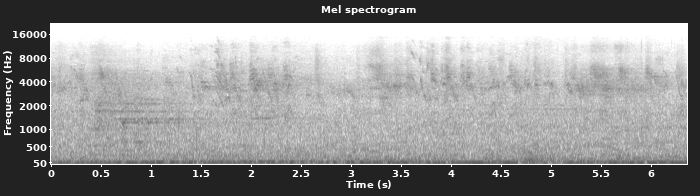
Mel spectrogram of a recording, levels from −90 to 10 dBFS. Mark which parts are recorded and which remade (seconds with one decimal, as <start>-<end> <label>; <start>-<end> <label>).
0.0-2.5 recorded; 2.5-3.6 remade; 3.6-5.3 recorded; 5.3-6.0 remade; 6.0-6.4 recorded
